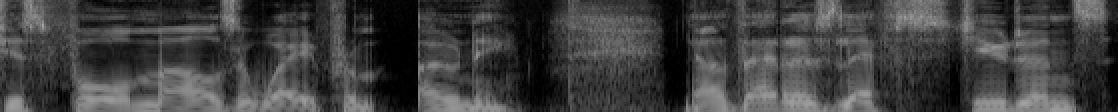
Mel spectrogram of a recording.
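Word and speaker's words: Olney: an hourly service between Oni which is spelled o n sorry o-l-n-e-y and Bedford which is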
